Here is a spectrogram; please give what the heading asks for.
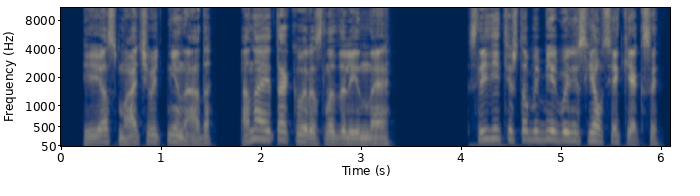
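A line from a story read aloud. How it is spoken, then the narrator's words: Several voices shouting. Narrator (Russian): кричали другие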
